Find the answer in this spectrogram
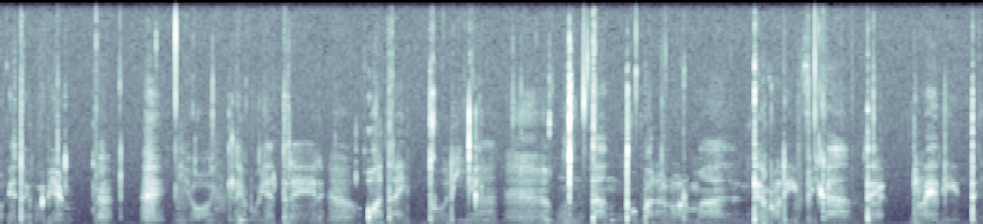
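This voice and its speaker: Whispering at a very slow pace with long, frequent pauses, a woman's loudness swings widely over noticeable background noise. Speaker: ASMR creator. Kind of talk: casual talk to camera. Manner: whispered.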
